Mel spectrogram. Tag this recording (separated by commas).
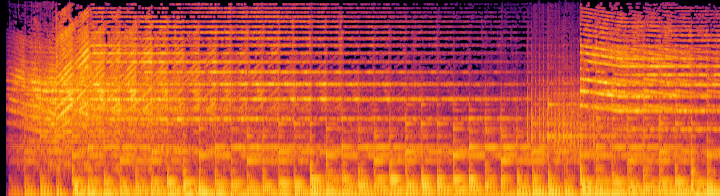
Soundtrack music, Techno, Electronica, Music, Electronic music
